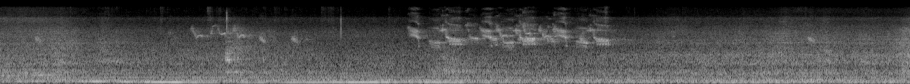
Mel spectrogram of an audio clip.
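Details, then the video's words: Wild crested myna singing actively: scattered sharp chirps and whistled notes in a cluster, briefly dense mid-clip, over steady low traffic hum. "Burung jalak hongkong liar gacor"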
